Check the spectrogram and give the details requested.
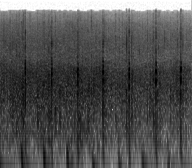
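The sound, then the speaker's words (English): An audience applauds its church elders steadily, a dense wash of many hands clapping with a few sharper, evenly spaced claps standing out in a regular rhythm. No one speaks over it. “I want to give our elders a great big round of applause.”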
